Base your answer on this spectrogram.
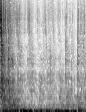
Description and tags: Somewhere in the fields in belgium we found a big container with a layer of ice. We broke the ice and recorded the cracking sounds. This is one of a pack of isolated crack sounds, very percussive in nature.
